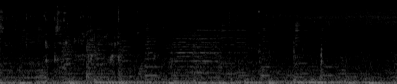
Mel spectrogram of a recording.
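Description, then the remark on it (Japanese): Chocola BB Sparkling is poured into a glass already holding ice and a shaken mix, topping up a passion fruit cocktail, with a steady liquid stream and a bright fizzing crackle running continuously for a few seconds, fairly loud, no talking. “シャワー、シュワーっとしますね。”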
